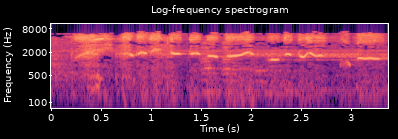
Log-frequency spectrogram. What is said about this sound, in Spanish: No, señor, es el aerosol del limpiahorno. ¿Pero qué es como una espuma de afeitar? Algo así.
